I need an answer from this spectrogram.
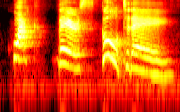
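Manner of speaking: high, loud quacking duck voice; duck calling. Acted. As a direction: call it out like an excited little duck. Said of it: "Little duck called".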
